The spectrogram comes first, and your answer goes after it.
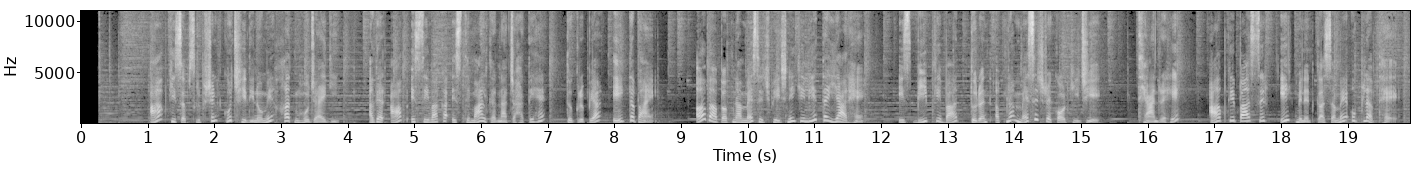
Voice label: AD HINDI, F HINDI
